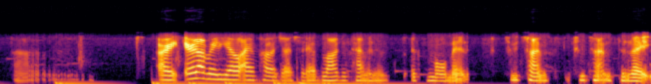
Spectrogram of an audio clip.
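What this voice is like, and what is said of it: Worn-out, strained voice. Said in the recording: “my voice is like, ugh on E right now ... My voice cannot take it”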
